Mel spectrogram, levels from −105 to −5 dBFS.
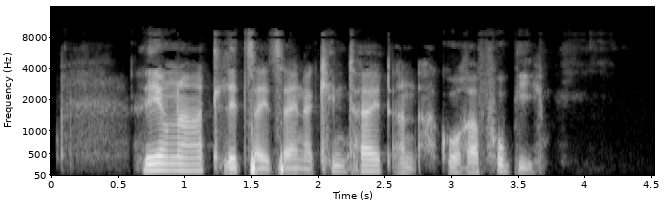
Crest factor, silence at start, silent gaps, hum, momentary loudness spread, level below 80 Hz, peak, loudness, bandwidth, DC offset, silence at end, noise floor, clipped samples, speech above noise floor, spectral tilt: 22 dB; 0.65 s; none; none; 14 LU; -54 dBFS; -4 dBFS; -25 LUFS; 9.6 kHz; under 0.1%; 0.85 s; -77 dBFS; under 0.1%; 52 dB; -6 dB/octave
